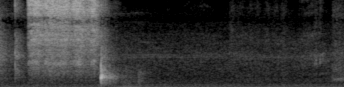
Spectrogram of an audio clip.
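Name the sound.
spraying oil onto wallpaper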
